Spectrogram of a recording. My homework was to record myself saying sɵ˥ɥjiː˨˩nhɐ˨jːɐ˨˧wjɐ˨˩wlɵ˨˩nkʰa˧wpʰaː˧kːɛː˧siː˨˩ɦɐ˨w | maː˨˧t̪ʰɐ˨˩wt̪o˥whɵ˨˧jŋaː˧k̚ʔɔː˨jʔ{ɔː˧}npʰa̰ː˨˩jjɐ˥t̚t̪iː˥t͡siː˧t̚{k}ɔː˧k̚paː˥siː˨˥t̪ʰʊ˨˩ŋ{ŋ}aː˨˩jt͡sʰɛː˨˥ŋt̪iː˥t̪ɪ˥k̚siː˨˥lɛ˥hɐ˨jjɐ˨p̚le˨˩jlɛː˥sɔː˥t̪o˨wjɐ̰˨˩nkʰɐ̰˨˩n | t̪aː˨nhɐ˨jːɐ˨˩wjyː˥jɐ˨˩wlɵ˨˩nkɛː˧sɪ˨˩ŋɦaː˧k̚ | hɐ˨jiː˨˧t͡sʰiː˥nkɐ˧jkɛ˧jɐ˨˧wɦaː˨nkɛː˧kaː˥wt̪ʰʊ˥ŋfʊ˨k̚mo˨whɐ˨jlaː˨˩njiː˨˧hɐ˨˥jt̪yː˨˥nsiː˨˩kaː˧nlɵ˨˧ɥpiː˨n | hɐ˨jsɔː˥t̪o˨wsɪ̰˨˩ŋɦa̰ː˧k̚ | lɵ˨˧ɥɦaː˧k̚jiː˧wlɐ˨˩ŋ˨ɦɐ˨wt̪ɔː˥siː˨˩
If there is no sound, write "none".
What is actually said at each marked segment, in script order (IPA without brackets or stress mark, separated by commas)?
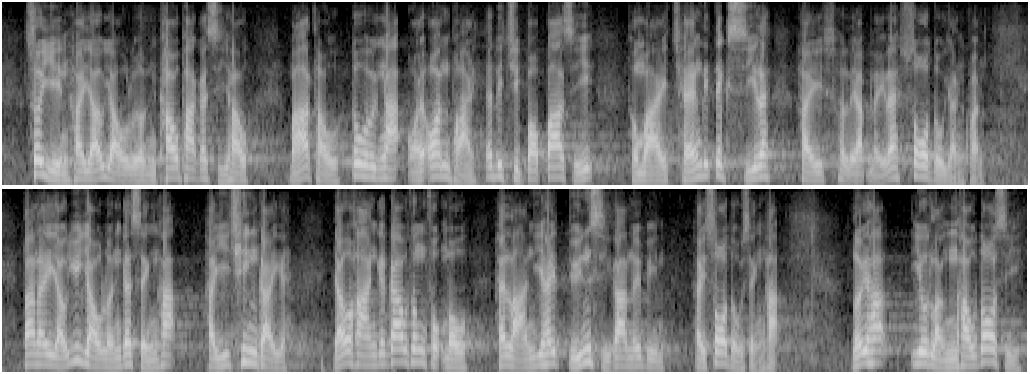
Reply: ɔː˥, p, m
